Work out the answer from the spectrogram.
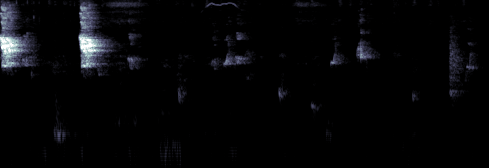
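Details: Grey francolin in a breeding setting, with chicks mentioned, gives two loud, harsh, ringing notes at the start, then scattered softer chirps and clicks over several seconds in a quiet indoor setting.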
